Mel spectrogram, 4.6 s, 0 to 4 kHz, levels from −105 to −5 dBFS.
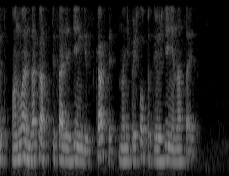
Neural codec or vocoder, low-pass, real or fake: none; 3.6 kHz; real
